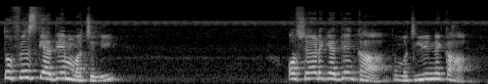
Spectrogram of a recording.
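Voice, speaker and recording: A man teaching as a teacher, translating a story word by word, talking fast and answering his own questions. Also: extremely high pitch, expressive, fairly bright tone. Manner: fast-talking, brisk and drilling.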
